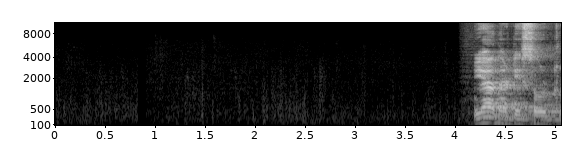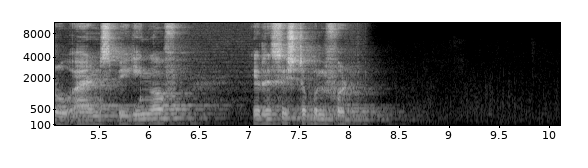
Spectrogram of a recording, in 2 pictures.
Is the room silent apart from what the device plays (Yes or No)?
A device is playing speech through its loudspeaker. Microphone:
No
